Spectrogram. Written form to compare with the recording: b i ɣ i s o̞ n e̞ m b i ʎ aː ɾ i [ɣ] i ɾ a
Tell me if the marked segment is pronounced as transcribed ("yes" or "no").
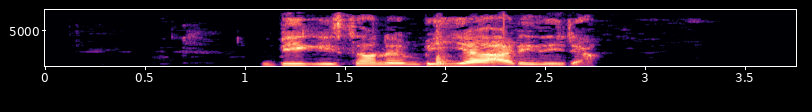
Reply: no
